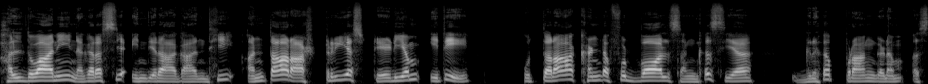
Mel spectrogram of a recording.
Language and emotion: Sanskrit, neutral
